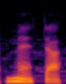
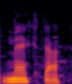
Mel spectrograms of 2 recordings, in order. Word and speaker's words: Mehta: Na hindi jeziku, koji je jedan od službenih u Indiji, odakle je Mehta rodom, njegovo prezime zaista se izgovara Mehta, a pisani oblik preuzeli smo iz engleskog. Međutim, ako se uzme u obzir pravopisna preporuka da strana imena koja su ušla u naš izražajni običaj ne treba menjati, onda prezime čuvenog dirigenta treba da ostane Mehta, jer ga tako izgovaramo više od pola veka.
